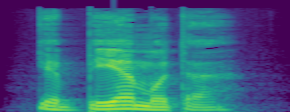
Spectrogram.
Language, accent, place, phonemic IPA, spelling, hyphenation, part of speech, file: German, Germany, Berlin, /ɡəˈbɛːrˌmʊtər/, Gebärmutter, Ge‧bär‧mut‧ter, noun, De-Gebärmutter.ogg
- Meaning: womb, uterus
